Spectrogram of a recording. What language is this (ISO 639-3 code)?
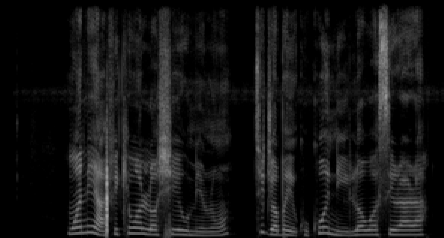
yor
